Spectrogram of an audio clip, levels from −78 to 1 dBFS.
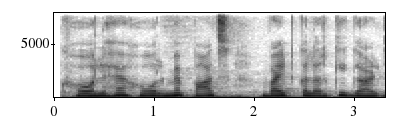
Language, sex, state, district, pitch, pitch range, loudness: Hindi, female, Punjab, Pathankot, 205 Hz, 200-215 Hz, -13 LUFS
